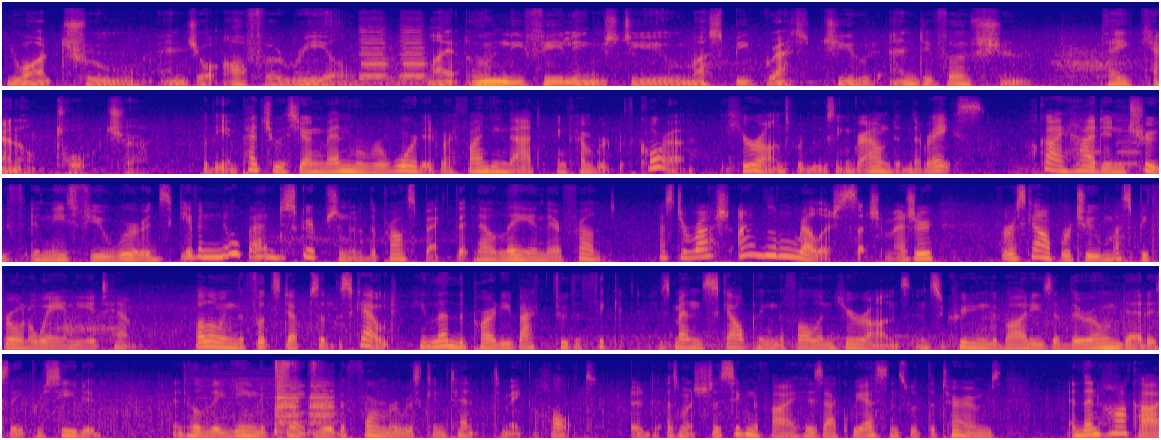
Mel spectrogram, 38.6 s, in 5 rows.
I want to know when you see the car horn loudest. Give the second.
33 s.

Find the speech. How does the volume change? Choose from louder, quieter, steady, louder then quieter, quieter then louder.
steady.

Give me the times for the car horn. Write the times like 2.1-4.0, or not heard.
1.9-2.9, 14.4-16.1, 32.1-33.1.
